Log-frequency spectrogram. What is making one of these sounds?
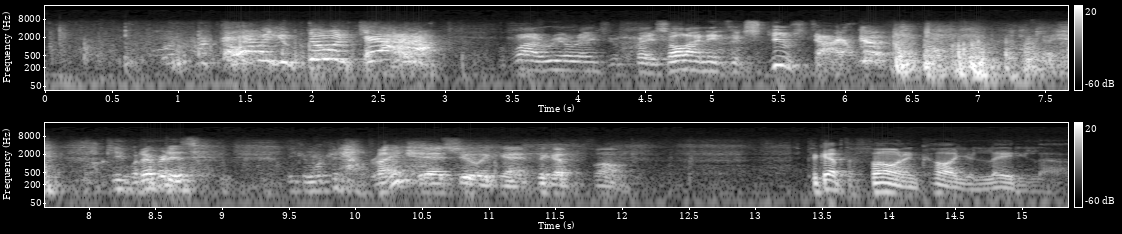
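A man speaks angrily and forcefully.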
